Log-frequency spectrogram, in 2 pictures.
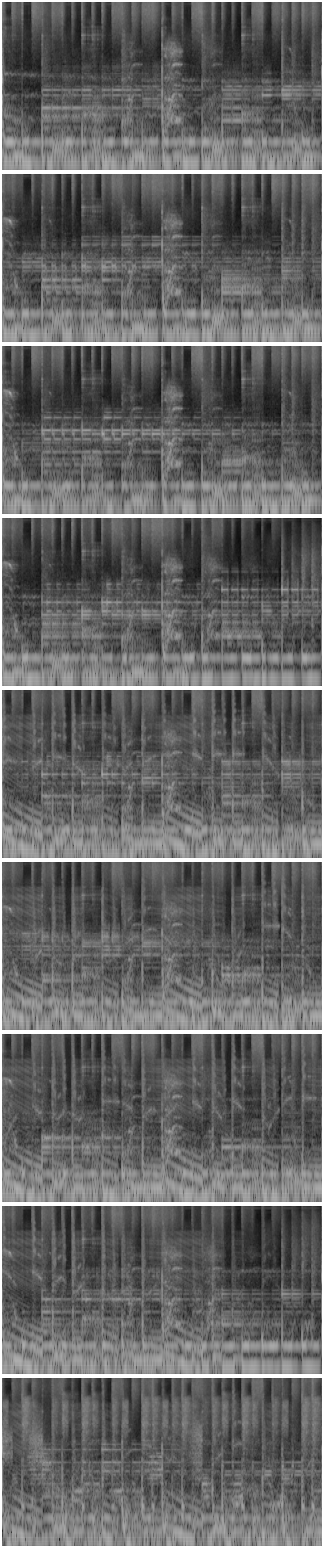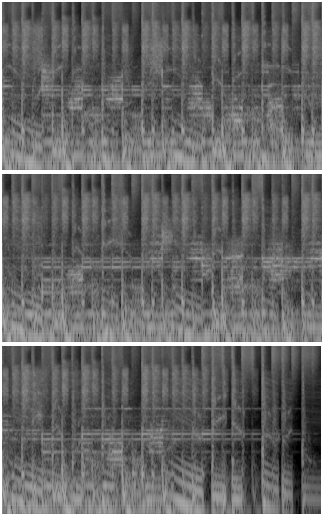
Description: Strange melody in two variations.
